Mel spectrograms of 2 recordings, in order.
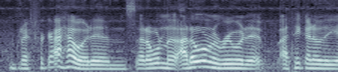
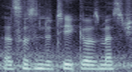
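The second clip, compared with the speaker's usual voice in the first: normal talking voice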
